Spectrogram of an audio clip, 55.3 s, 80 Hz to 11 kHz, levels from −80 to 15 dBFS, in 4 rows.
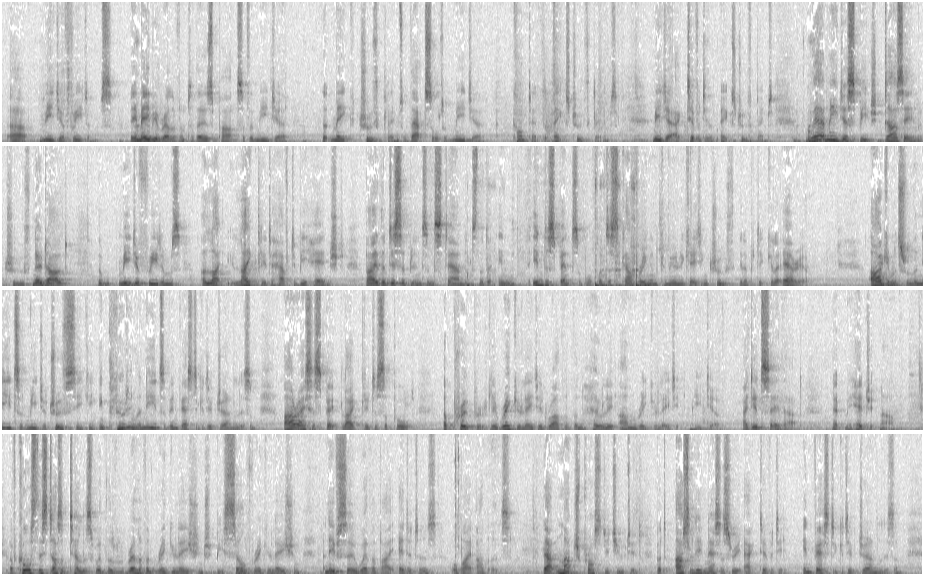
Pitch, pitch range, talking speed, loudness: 150 Hz, 135-180 Hz, 150 wpm, -23 LUFS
